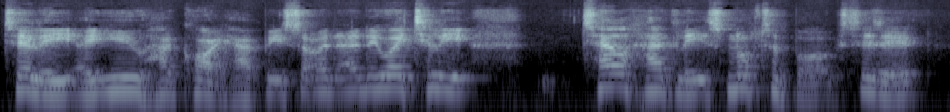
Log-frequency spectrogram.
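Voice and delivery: ordinary delivery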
